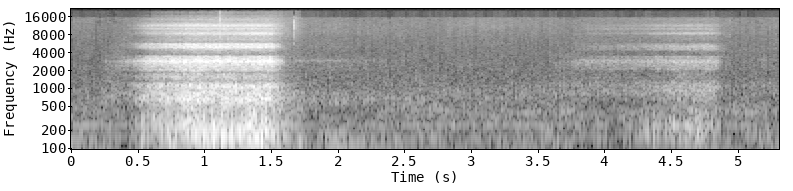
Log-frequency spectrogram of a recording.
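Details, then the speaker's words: Overweight man passed out drunk, snoring: a loud, harsh snore on one breath, then a fainter, higher whistling snore on the next; snoring in deep sleep. "That guy passed out drunk, snoring like crazy."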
